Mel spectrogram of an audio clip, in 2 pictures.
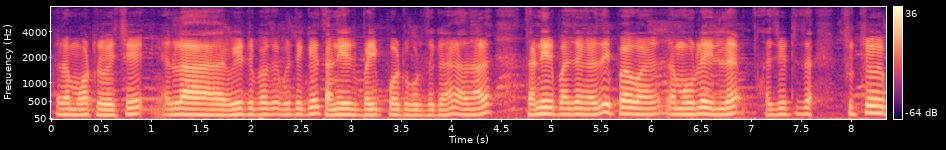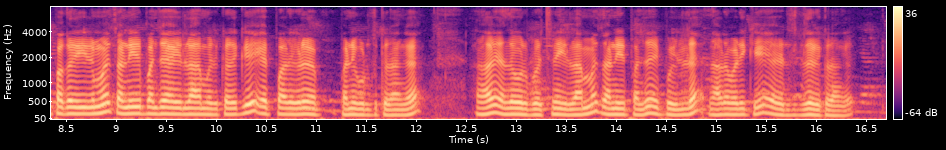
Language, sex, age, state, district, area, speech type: Tamil, male, 45-60, Tamil Nadu, Coimbatore, rural, spontaneous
